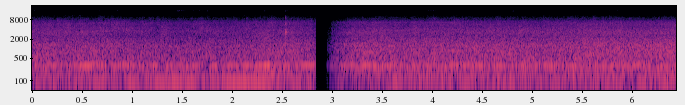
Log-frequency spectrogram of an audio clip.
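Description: Steady low hum and hiss of background room noise, like a running fan or appliance. It cuts out completely for an instant about three seconds in.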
